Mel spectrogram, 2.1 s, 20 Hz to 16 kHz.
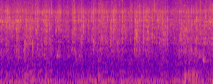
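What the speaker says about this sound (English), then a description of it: "I'm going to make sure the water's hot out of the stove, or the faucet." Water runs steadily from a kitchen faucet into a 4-cup container, a continuous close hiss with a slight splashing texture throughout, no voices.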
